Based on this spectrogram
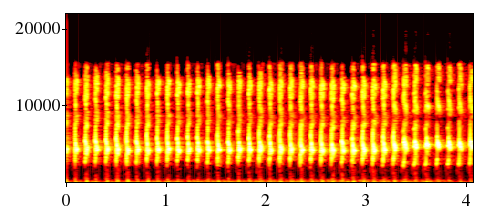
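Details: Fighter lovebird giving steady ngekek, a lure to get lazy lovebirds singing: a regular, rapid series of sharp, shrill chirps, even in pace and loudness throughout, with a faint low hum behind.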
